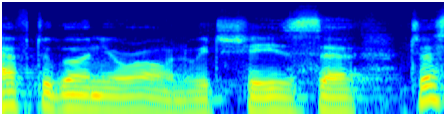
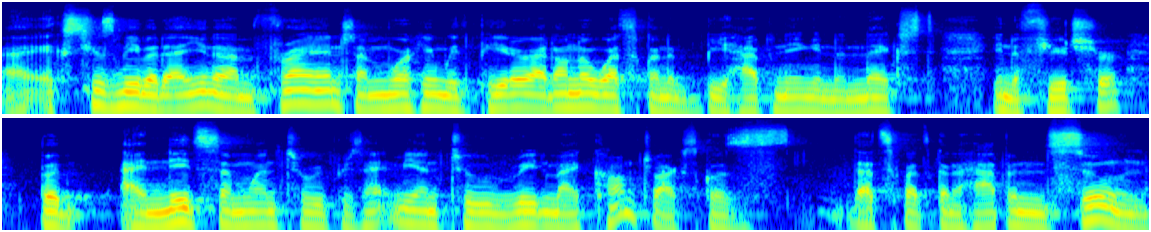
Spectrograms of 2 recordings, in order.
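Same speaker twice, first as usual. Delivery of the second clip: normal talking voice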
